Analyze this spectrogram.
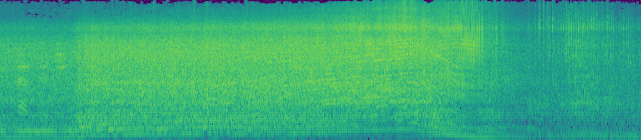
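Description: A drag racing car roars away at full throttle and fades into the distance.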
